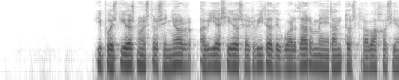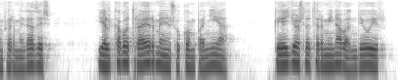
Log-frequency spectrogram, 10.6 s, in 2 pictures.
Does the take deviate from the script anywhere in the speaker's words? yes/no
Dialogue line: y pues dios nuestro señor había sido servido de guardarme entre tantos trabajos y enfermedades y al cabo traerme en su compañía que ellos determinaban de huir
yes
